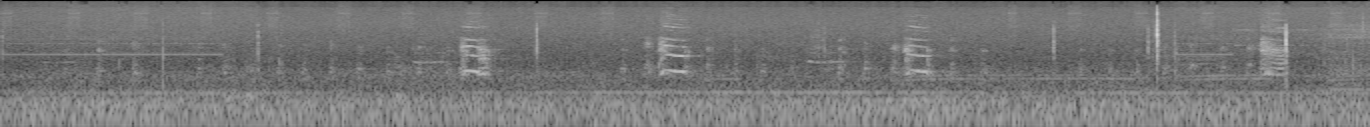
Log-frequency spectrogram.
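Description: A chicken clucks in short repeated bursts near a rocket launch pad and the Starship shuttle, heard over a constant loud rumbling outdoor drone, with a couple of sharp clicks toward the end.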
